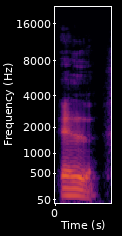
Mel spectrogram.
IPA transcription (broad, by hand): l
